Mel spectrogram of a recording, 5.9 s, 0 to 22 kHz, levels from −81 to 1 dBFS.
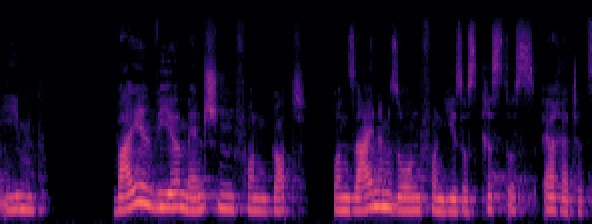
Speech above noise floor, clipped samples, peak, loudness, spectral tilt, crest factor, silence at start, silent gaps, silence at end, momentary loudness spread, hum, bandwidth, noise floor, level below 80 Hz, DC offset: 45 dB; under 0.1%; -18 dBFS; -35 LUFS; -5.5 dB/octave; 18 dB; 0 s; none; 0 s; 12 LU; none; 16 kHz; -80 dBFS; -86 dBFS; under 0.1%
